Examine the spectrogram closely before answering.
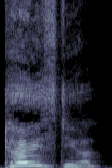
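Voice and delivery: loud eager troll questions; greedy cry. Acted. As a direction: cry out hungrily. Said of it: "he cried".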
